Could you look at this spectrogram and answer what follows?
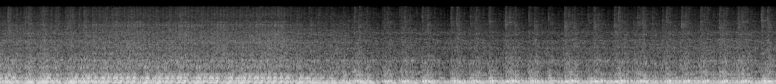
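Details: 1985 FXR at cold start, about 49°F, after a float setting: a deep, even V-twin idle with a steady lumpy beat, running clean. No lifter ticking yet; the owner notes it starts ticking once warm.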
